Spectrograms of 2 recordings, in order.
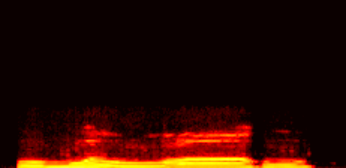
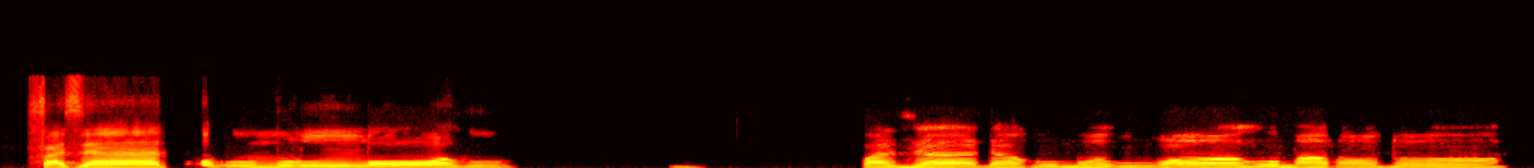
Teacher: Humullahu langsung tebal humullahu karena sebelumnya dhammah.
